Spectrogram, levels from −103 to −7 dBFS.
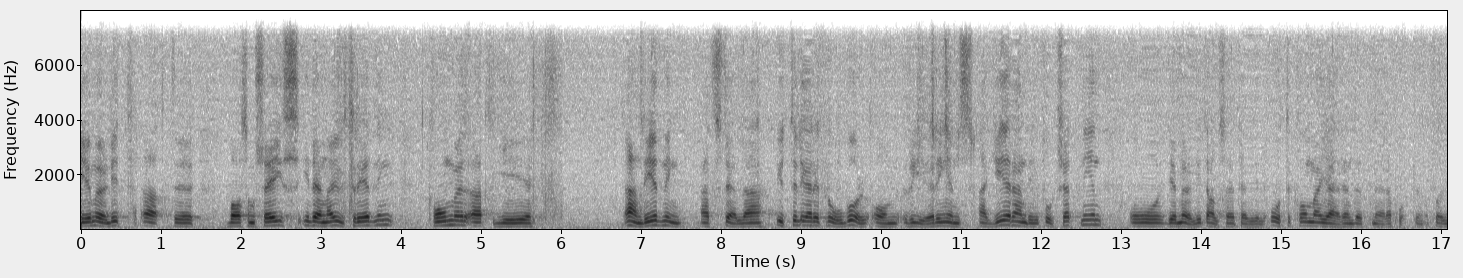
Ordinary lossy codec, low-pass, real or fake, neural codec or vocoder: Opus, 64 kbps; 7.2 kHz; fake; codec, 16 kHz in and 24 kHz out, 1 kbps, XY-Tokenizer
